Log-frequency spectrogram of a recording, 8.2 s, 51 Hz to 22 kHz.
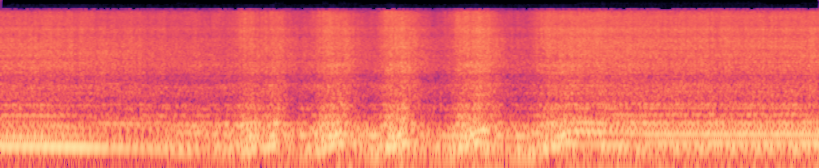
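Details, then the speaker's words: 1967 Plymouth Belvedere 440 big block with a Mopar Performance purple solid flat-tappet cam, first run after valve adjustment (exhaust had been sloppy) and fresh oil and filter; deep even V8 rumble, clean throttle blips, no valvetrain ticking; healthy. "So, all wet together, fresh oil, fresh filter, jump in it. First fire up since doing the work."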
